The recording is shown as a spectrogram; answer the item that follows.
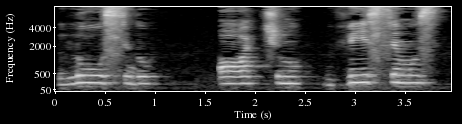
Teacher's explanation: o acento agudo é o som mais aberto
